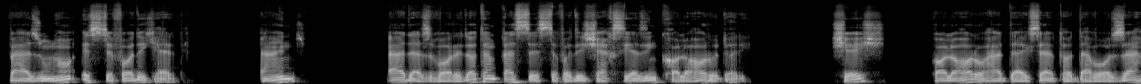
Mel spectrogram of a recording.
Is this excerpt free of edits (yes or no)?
yes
